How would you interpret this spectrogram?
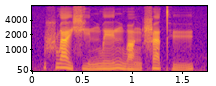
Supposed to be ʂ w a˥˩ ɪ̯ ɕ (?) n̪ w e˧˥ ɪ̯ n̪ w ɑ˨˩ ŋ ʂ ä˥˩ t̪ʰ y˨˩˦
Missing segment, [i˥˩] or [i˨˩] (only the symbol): i˨˩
